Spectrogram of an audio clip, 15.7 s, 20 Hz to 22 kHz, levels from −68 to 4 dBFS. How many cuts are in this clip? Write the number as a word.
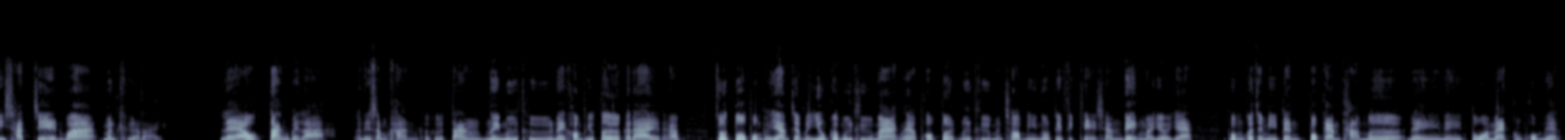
zero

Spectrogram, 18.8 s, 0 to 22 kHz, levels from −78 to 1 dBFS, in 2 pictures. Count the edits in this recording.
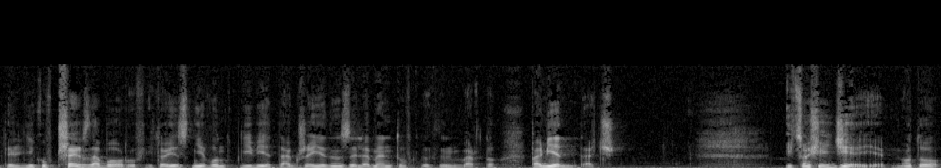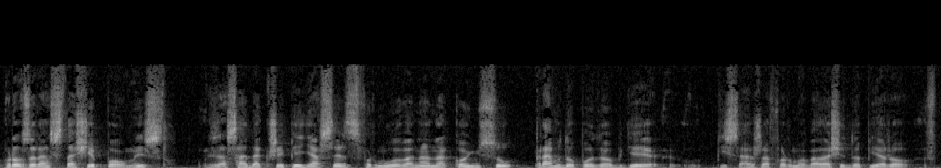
zero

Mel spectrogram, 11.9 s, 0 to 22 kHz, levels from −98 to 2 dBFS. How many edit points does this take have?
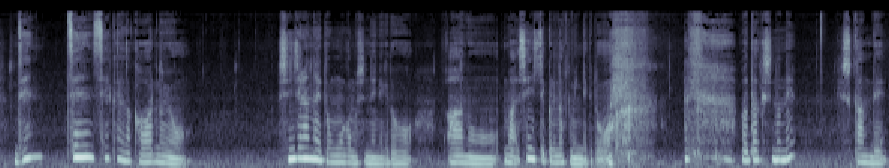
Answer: zero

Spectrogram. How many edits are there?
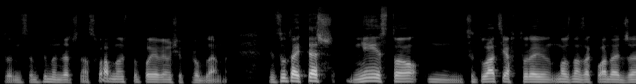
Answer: one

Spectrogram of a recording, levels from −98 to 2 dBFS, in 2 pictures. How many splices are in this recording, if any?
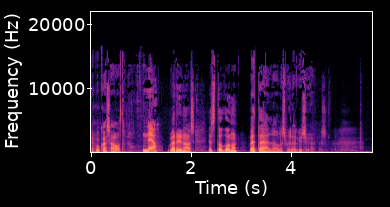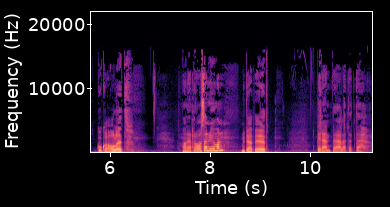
one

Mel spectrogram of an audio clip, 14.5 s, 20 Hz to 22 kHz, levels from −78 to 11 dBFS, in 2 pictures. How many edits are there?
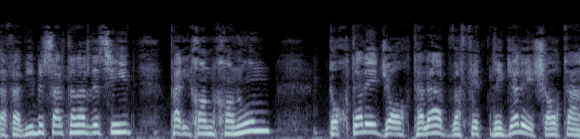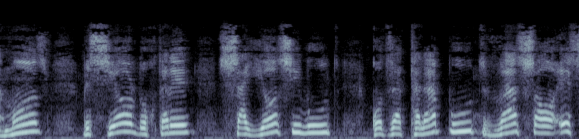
one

